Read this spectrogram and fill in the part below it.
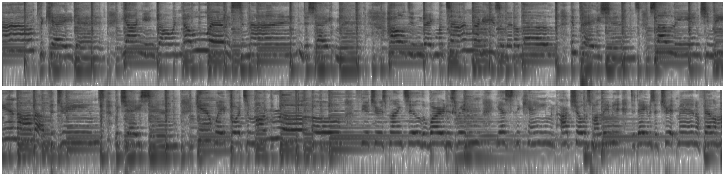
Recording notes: BACK IN THE VAN IN THE BRUE HAUS DRIVEWAY! Recorded during Ogden's First Friday Art Stroll.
